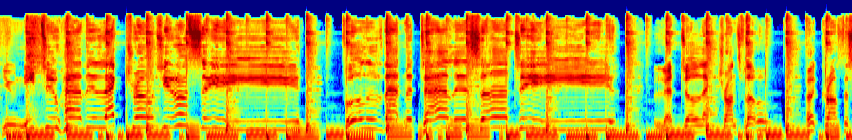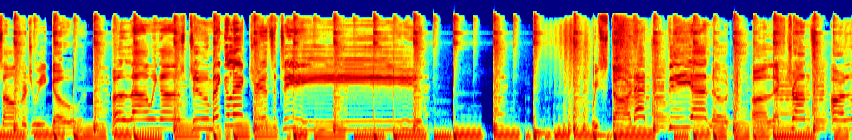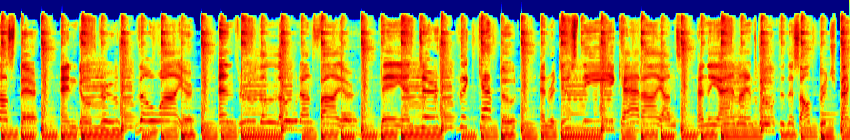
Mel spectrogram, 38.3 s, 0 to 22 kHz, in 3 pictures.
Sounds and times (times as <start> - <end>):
Background music: 0.0 - 19.4, 20.2 - 38.3.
